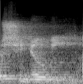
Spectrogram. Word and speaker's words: shinobi: The first documented use of the word shinobi in regards to Japan happened in 593.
